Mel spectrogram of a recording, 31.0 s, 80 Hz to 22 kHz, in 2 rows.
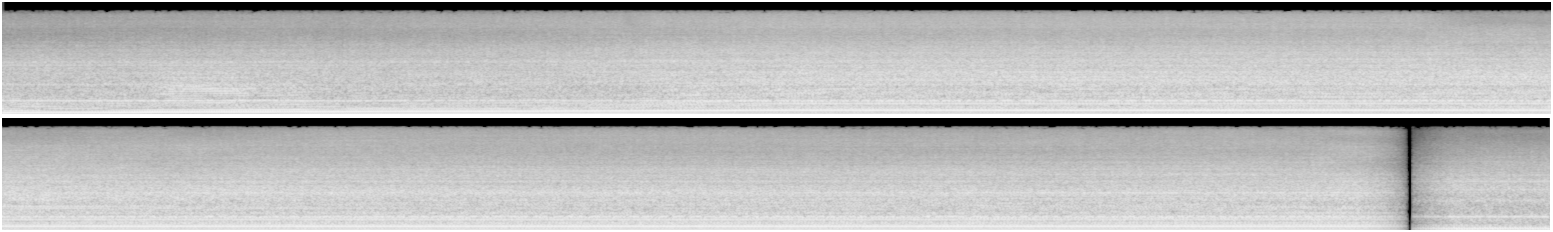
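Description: Portable fire pump (PFPN 10-1000) running under load. Its engine speed rises over the first several seconds as the discharge pressure is brought up to 10 bar, then holds steady. The sound breaks off for a moment near the end.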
